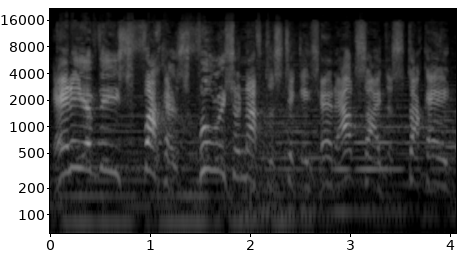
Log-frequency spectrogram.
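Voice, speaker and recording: An actor playing a gruff, blunt, hot-tempered medieval lord in a video game, giving orders to his soldiers. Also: very high-pitched, lively intonation, normal speed, music in the background. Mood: rousing, commanding. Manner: blunt, commanding, coarse-mouthed. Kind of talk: dramatic video game acting.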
